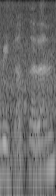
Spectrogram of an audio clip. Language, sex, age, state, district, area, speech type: Punjabi, female, 60+, Punjab, Pathankot, rural, read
